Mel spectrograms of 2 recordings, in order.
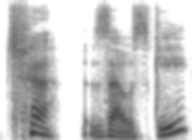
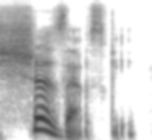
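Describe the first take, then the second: First: The name begins with a 'ch' sound. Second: The name begins with an 'sh' sound. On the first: This is how other people often say it. The speaker calls it wrong. "I get a lot of" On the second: This is how the name is really said. The speaker calls it right. "the proper pron- pronunciation is"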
